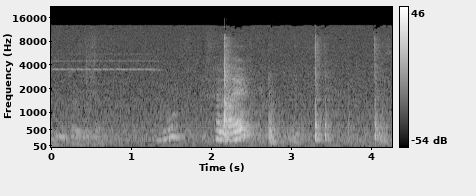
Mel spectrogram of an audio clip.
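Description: A person's voice, short indistinct utterances, loudest about two seconds in, over a steady high electronic tone that stops about a second and a half in.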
